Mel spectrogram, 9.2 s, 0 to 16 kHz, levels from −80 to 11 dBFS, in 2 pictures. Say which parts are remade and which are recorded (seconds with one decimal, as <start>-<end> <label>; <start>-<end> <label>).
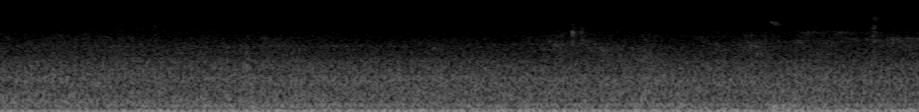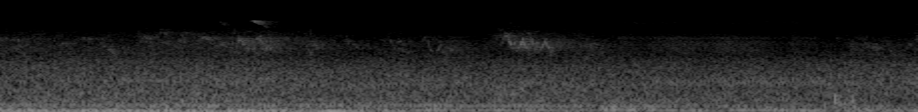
0.0-7.7 recorded; 7.7-8.7 remade; 8.7-9.2 recorded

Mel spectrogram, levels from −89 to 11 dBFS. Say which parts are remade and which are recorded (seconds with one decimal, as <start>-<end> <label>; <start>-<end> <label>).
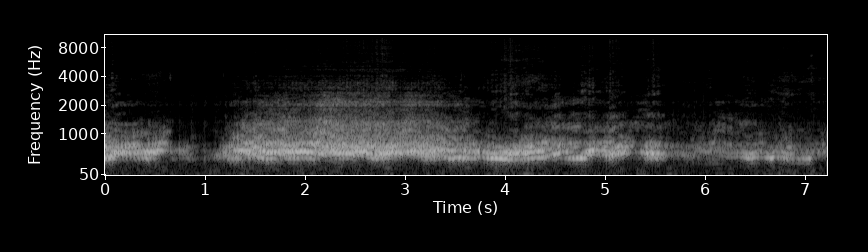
0.0-0.5 recorded; 0.5-1.5 remade; 1.5-7.2 recorded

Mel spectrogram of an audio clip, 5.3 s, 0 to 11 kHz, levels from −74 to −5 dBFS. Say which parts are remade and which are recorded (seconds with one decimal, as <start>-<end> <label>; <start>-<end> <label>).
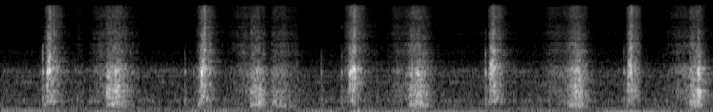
0.0-2.1 recorded; 2.1-4.8 remade; 4.8-5.4 recorded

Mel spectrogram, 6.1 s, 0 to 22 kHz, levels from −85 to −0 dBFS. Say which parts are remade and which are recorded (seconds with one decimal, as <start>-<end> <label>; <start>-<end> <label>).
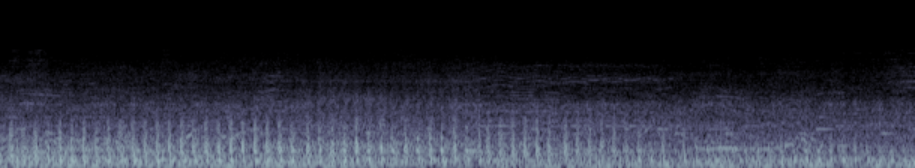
0.0-2.0 recorded; 2.0-3.2 remade; 3.2-6.1 recorded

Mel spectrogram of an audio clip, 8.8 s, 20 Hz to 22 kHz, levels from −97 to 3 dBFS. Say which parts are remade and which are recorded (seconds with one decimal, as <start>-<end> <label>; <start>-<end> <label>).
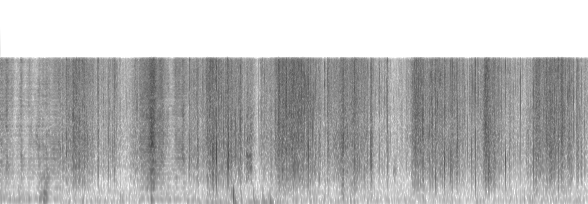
0.0-0.9 remade; 0.9-2.1 recorded; 2.1-2.8 remade; 2.8-8.8 recorded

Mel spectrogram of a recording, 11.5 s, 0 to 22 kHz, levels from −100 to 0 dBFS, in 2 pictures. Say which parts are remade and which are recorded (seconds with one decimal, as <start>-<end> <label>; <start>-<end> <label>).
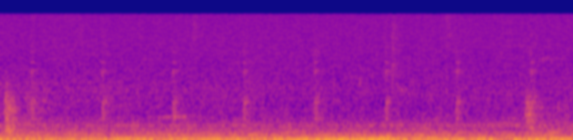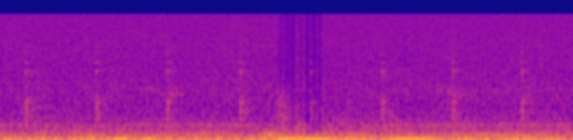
0.0-11.5 recorded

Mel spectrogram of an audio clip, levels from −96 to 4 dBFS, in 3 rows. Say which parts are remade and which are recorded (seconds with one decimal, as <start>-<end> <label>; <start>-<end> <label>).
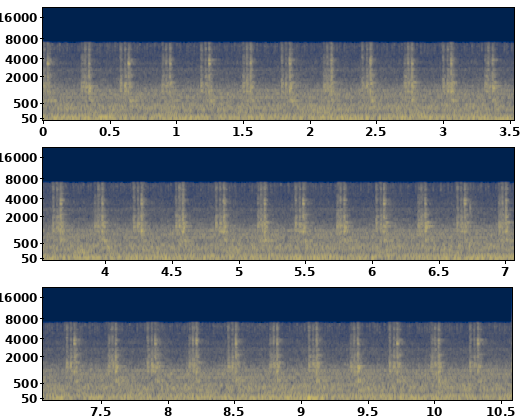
0.0-10.6 recorded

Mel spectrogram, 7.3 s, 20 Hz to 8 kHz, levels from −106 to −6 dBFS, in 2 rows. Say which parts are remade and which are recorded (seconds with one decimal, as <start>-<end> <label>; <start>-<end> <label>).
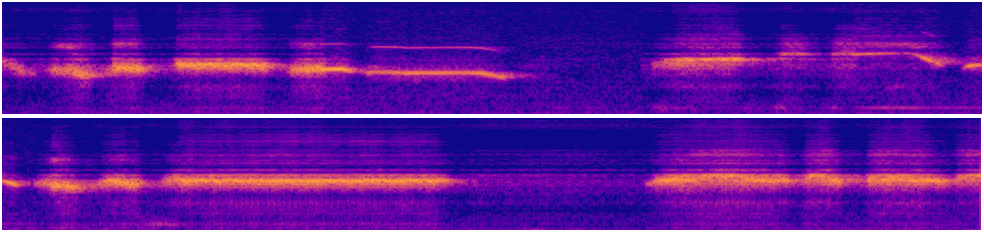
0.0-1.2 remade; 1.2-2.4 recorded; 2.4-3.2 remade; 3.2-3.8 recorded; 3.8-7.3 remade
